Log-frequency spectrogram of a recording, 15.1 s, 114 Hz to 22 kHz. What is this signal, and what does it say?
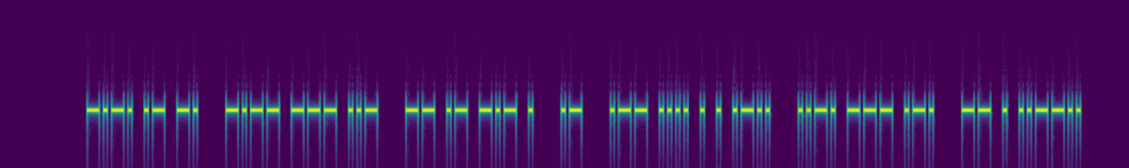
Morse code, heard as a keyed tone, about 22 wpm, 700 Hz. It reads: CAN YOU MAKE A WHEEL FOR ME?
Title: Sentences from Top 1000 Words - Review Part 3 - 22wpm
